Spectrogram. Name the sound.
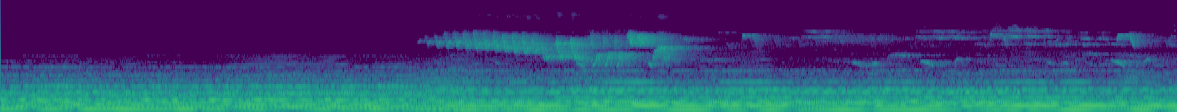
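birds chirping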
